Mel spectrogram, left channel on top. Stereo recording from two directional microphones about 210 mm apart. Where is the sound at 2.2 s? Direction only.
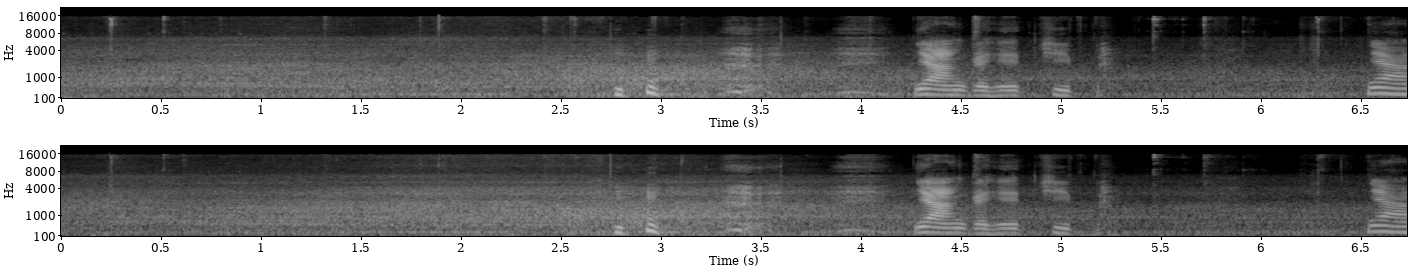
45° right (ahead or behind).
